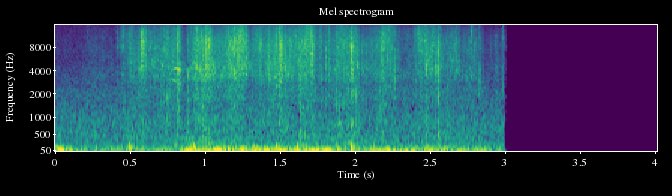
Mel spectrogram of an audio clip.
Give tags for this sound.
chirping
game
rustling
bird
nature
environment
trees

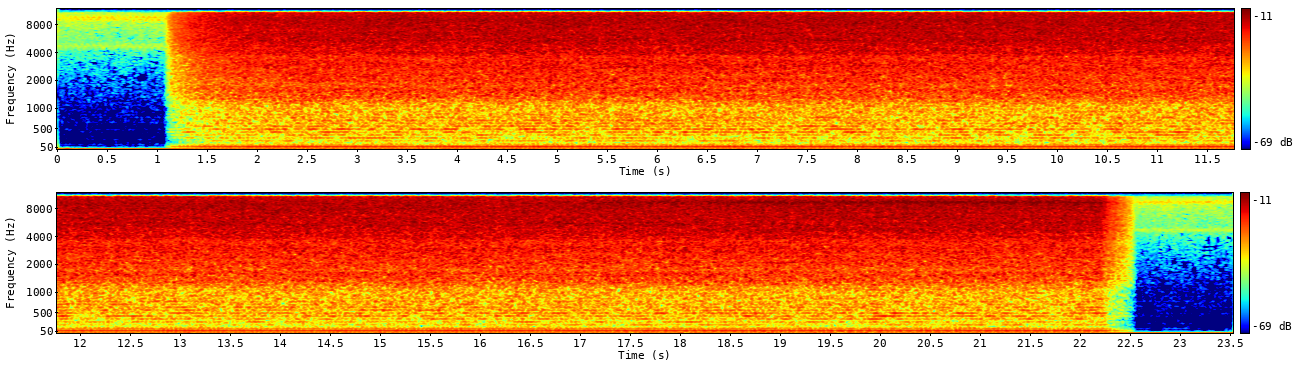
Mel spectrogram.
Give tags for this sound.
lowder
fan
high
desk

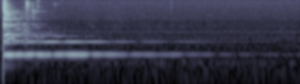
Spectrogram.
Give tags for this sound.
bottle
hit
ring
steel
ting

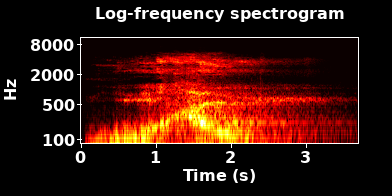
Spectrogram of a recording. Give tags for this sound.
frightening
Horror
loud
scary
unsettling

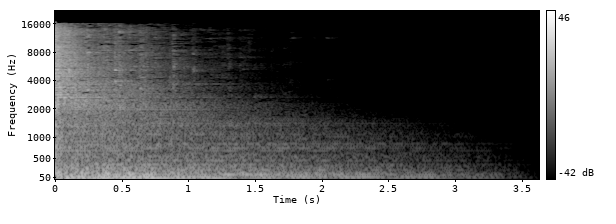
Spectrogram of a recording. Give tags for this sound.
50-users-50-days
bang
boom
break
crash
destruction
explode
explosion
explosive
glass
glass-break
glass-smash
qubodup
smash

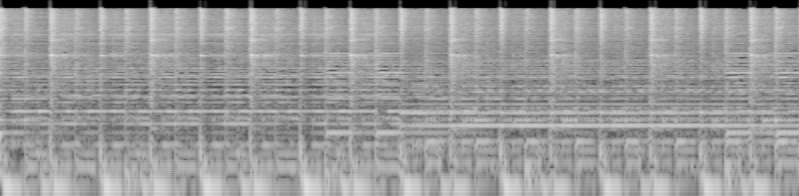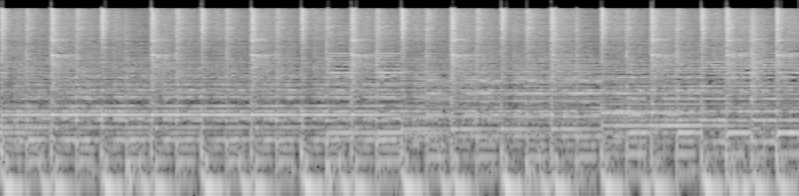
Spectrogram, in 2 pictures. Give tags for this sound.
game
gamedev
gamedeveloping
games
gaming
indiedev
indiegamedev
loop
music
music-loop
Philosophical
Puzzle
sfx
Thoughtful
video-game
videogame
videogames

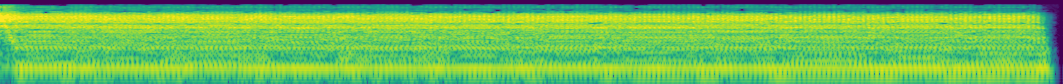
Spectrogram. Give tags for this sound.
atomic
electro
free
grungy
guitar
hiphop
loop
series
sound

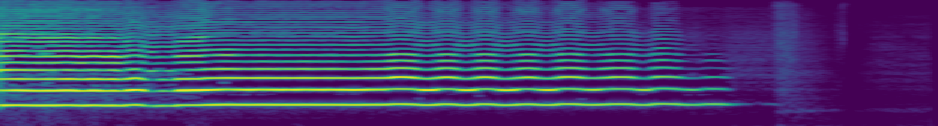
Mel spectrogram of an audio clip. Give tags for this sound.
sax
saxophone
alto-sax

